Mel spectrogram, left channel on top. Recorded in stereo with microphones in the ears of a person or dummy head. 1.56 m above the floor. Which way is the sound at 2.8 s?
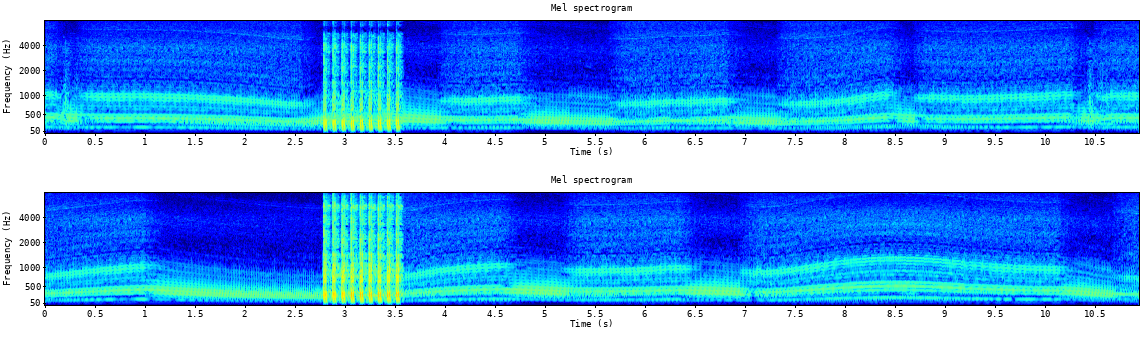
30° right (ahead or behind).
